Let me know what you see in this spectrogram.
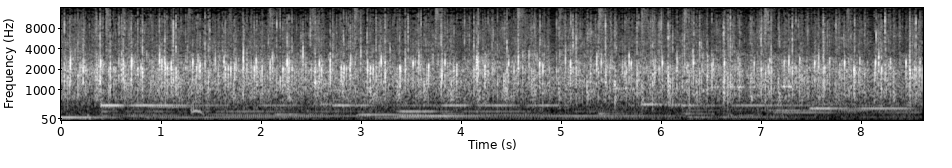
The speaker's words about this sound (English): Come on, give them a hand clap. Glory. Hallelujah.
